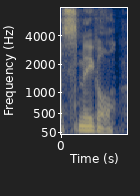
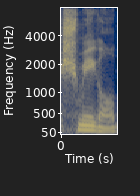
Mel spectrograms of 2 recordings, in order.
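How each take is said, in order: First: The name begins with a plain 'sm' sound. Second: The name begins with a 'shm' sound. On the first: The speaker calls it right. "but Smeagol" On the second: The speaker calls it wrong. "not Schmeagle"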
